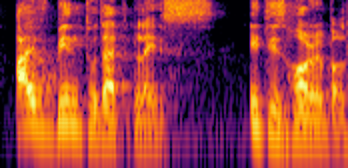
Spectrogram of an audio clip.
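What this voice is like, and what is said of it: Put-on African accent. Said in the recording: “He used to do the African accent.”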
